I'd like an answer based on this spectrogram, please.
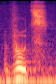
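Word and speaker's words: Łódź: Wódz. Ça se prononce comme ça, mais ça ne s'écrit pas comme ça. Simplement que dans un parc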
